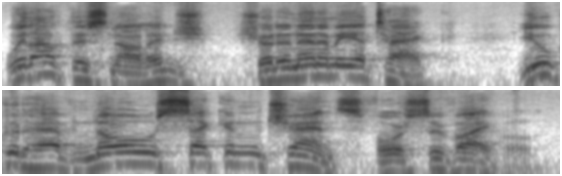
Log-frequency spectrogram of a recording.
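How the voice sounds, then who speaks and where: A man announcing a mid-century radio public service programme in a formal, grave and deliberate manner. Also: fairly high pitch, very animated, a bit bright, full character voice.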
